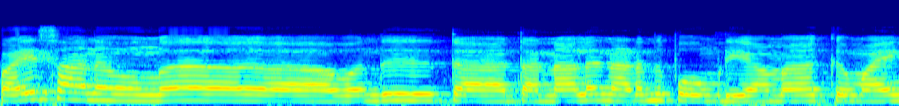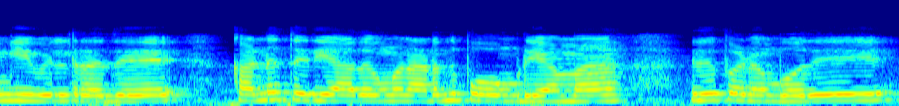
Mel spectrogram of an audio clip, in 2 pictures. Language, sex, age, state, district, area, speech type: Tamil, female, 45-60, Tamil Nadu, Cuddalore, rural, spontaneous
